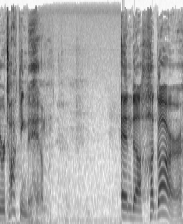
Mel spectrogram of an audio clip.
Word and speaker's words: Hagar: Her Hebrew name is pronounced Hagar. We would say Hagar, the same way we would say Abram when his Hebrew name is really Avram, and Sarai, and we'd say Sarah.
